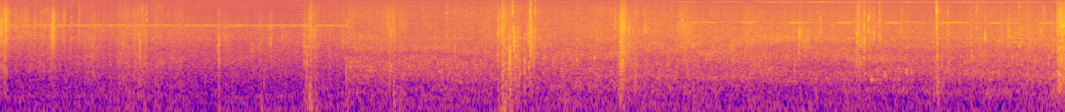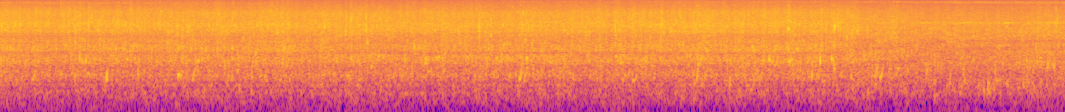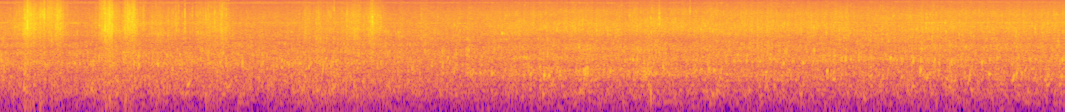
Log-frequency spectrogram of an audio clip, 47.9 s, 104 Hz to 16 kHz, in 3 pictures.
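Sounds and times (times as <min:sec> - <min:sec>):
stream babbling over rocks: 0:04.0 - 0:47.9
greens rinsed in water: 0:25.2 - 0:40.9.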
